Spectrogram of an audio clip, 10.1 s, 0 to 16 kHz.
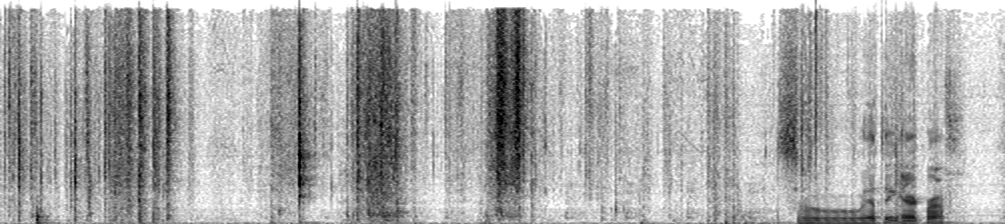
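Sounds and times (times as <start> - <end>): plastic and styrofoam packaging rustling: 0.0 - 9.6.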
